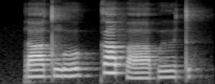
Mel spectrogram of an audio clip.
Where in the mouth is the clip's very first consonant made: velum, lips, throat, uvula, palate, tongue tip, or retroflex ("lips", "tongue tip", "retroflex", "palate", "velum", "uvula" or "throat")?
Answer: tongue tip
